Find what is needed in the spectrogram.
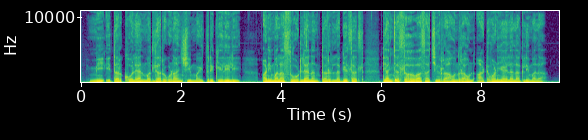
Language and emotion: Marathi, sad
